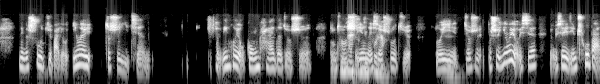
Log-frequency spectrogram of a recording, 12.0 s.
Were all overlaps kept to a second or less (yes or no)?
no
